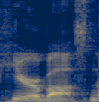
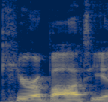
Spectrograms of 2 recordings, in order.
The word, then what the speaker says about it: Kiribati: I believe it's pronounced Kiribati. – You want to lock that in? – Lock it in. – The answer is indeed Kiribati, not Kiribati as it's spelled.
